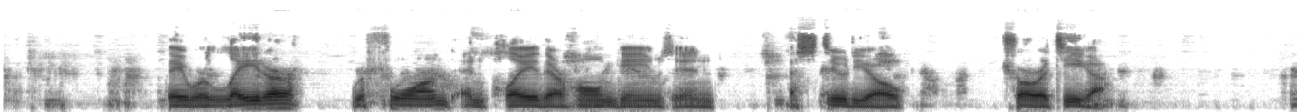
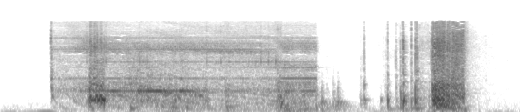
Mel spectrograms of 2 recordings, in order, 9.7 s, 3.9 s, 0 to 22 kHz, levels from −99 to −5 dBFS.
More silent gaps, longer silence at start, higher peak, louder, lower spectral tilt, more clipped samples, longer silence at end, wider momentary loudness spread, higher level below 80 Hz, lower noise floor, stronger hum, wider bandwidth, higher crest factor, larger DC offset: neither; about the same, 0.35 s vs 0.35 s; first, -4 dBFS vs -18 dBFS; first, -24 LUFS vs -40 LUFS; first, -5.5 dB/octave vs -3 dB/octave; neither; second, 0 s vs 0.4 s; second, 14 LU vs 21 LU; about the same, -68 dBFS vs -66 dBFS; first, -76 dBFS vs -61 dBFS; neither; second, 7.8 kHz vs 11.5 kHz; about the same, 20 dB vs 24 dB; neither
